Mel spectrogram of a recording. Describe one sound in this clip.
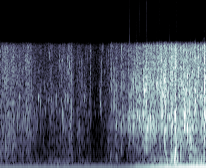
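Fish splash and thrash in a net.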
